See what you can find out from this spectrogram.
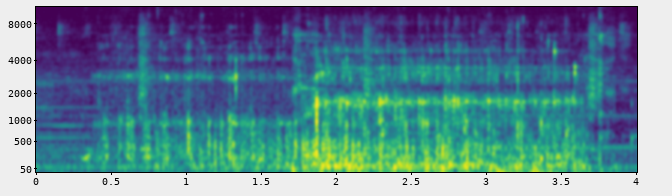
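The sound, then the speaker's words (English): Water gurgling and bubbling inside a bubbler pipe: a continuous wet burble that swells louder partway through and holds steady before easing off slightly. “I have my bubbler right here. Listen to this, man.”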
